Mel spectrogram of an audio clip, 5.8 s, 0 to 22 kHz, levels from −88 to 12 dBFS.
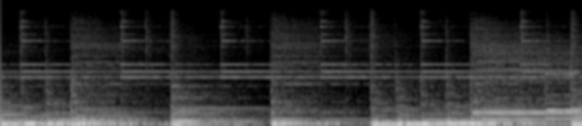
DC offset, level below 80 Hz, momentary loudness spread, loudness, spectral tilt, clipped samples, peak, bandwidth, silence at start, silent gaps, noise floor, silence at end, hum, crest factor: under 0.1%; -28 dBFS; 20 LU; -19 LUFS; -9 dB/octave; under 0.1%; -6 dBFS; 9.6 kHz; 0 s; none; -38 dBFS; 0 s; none; 12 dB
